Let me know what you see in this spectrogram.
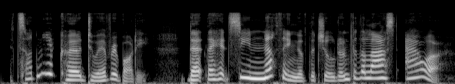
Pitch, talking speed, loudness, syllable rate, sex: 245 Hz, 225 wpm, -16 LUFS, 7.2 syllables/s, female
